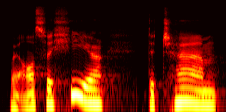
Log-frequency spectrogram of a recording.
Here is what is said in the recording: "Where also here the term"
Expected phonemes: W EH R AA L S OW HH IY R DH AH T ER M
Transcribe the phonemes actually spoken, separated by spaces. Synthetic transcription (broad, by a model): W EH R AA L S OW HH IY R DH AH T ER M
